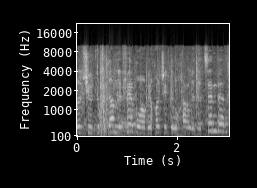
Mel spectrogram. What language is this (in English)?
Hebrew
